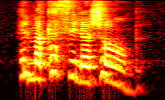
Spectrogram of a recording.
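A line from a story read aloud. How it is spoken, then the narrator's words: Cried out. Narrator (French): criait Contenson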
